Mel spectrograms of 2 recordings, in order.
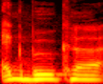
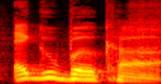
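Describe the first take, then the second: First: The name is said smoothly, in one flow. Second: The name is said haltingly, with effort. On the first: The speaker is comfortable with the name. The speaker calls it right. "you're supposed to let it flow" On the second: The speaker is unfamiliar with the name. The speaker calls it wrong. "they like struggle"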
